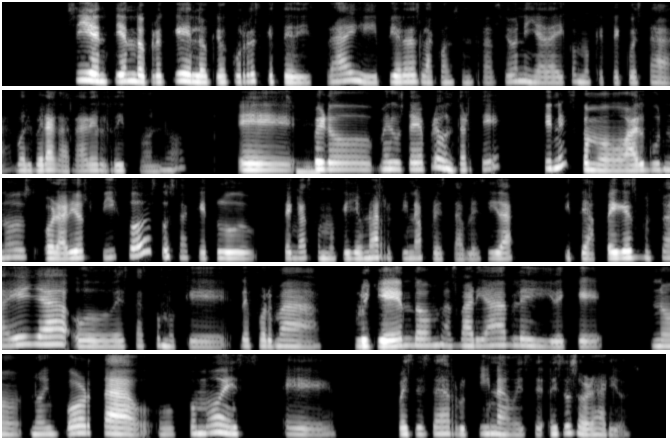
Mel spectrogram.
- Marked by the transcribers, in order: tapping
- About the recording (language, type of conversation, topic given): Spanish, advice, Agotamiento por multitarea y ruido digital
